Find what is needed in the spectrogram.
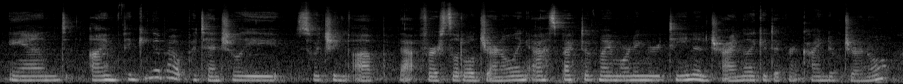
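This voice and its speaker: Soft-spoken and medium-pitched, a woman talks at a moderate pace, with audible room echo and noticeable background noise. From Syrian family background. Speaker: vlogger and dancer-choreographer. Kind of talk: casual vlog talk. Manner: soft-spoken, quiet.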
